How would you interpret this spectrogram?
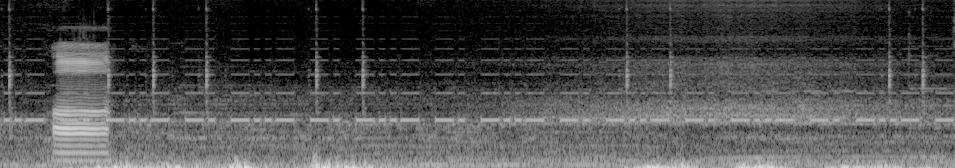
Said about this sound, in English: There's an incessant beeping, like from a telegraph.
